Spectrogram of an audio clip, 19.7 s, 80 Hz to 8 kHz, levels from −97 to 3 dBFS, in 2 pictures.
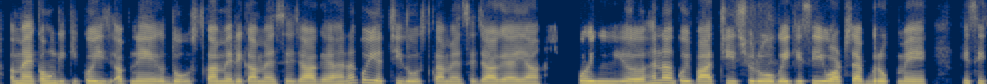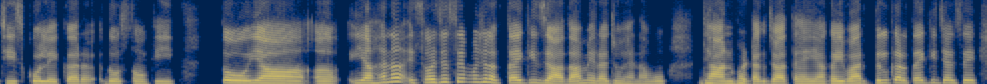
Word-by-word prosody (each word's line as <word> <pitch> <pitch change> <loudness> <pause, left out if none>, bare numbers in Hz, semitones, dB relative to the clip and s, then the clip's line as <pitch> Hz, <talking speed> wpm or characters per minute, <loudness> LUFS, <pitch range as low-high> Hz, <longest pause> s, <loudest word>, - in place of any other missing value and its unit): मैं 205 0 +2
कहूँगी 210 0 -1
कि 195 0 -15
कोई 205 -1 +1
अपने 195 -1 -1
दोस्त 185 0 -5
का 200 -1 +3
मेरे 195 -1 -1
का 195 +1 +1
मैसेज 190 +1 -5
आ 180 -1 +4
गया 180 0 -2
है 190 - -3
ना? 230 - -3
कोई 255 -2 -3
अच्छी 205 0 -4
दोस्त 190 -1 -3
का 195 -1 0
मैसेज 185 0 -7
आ 180 -1 +4
गया 180 0 0
या 180 0 -1 0.4
कोई 200 -3 +1
अ, 190 -1 +3
है 225 - -2
ना? 240 +1 +2
कोई 205 -2 0
बातचीत 195 +2 +1
शुरू 195 0 +1
हो 190 - +3
गई 190 +1 +2
किसी 200 +1 -2
व्हाट्सऐप 200 +1 +3
ग्रुप 195 -1 +1
में 185 -1 -1 0.4
किसी 215 -1 -5
चीज़ 205 0 -5
को 210 - +2
लेकर 185 -1 +1 0.2
दोस्तों 195 -1 -3
की 185 0 -6 0.5
तो 230 -2 +6
या 220 -1 +5 0.5
अ, 200 -1 -1
या 230 +2 +2
है 280 - +1
ना 350 +3 +4
इस 245 +1 -6
वज़ह 290 +3 +2
से 335 +3 -2
मुझे 315 +1 -2
लगता 240 -5 +1
है 245 0 +4
कि 255 +2 -8
ज़्यादा 200 -3 +4
मेरा 220 -3 -1
जो 210 +1 -6
है 185 -2 -7
ना 185 - -8
वो 195 +2 -6 0.4
ध्यान 205 -1 +3
भटक 195 -2 0
जाता 185 0 +2
है 195 0 -1
या 195 0 -1
कई 205 0 +4
बार 210 +1 +3
दिल 230 +2 +1
करता 235 -2 +1
है 235 - +1
कि 255 +2 -11
जैसे 235 -1 -1
200 Hz, 220 wpm, -22 LUFS, 190-215 Hz, 0.5 s, तो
